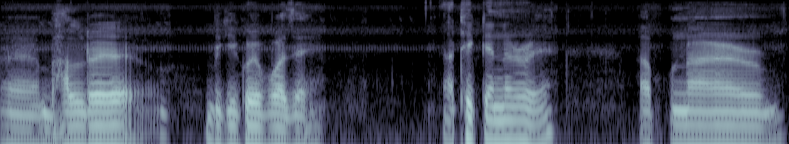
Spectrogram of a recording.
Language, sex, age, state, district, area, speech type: Assamese, male, 30-45, Assam, Charaideo, rural, spontaneous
